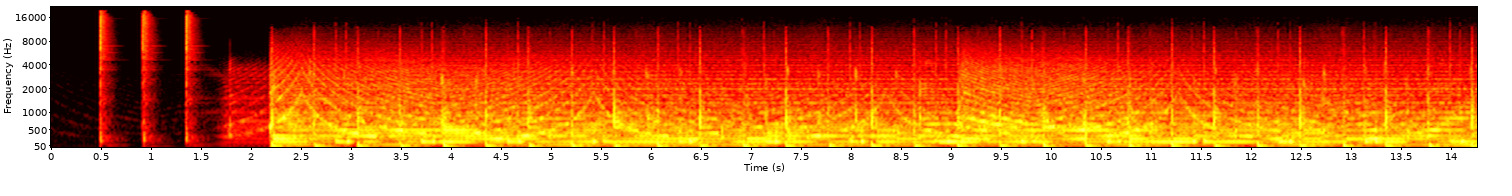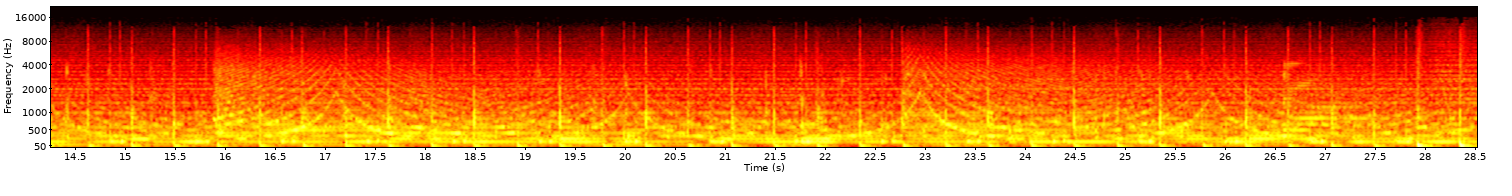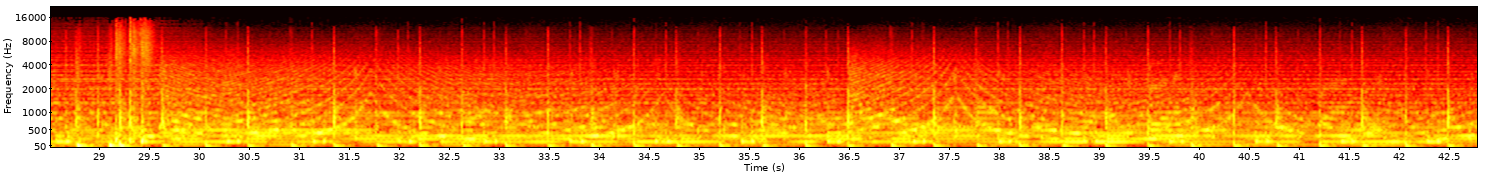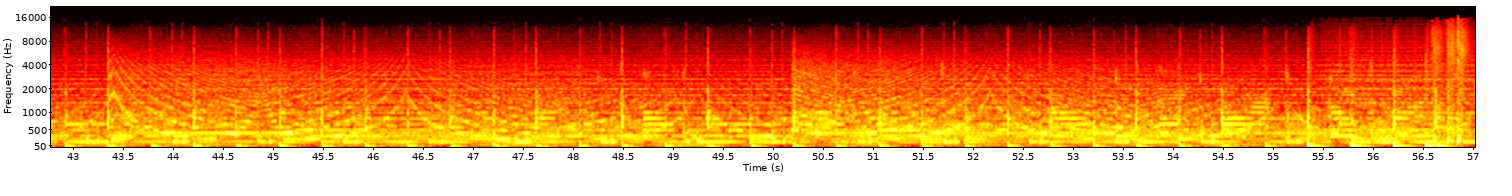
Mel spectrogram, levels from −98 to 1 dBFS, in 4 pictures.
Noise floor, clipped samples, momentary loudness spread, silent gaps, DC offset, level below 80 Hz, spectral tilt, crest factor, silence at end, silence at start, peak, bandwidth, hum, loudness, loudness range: -46 dBFS; under 0.1%; 5 LU; none; under 0.1%; -26 dBFS; -6.5 dB/octave; 18 dB; 0 s; 0.45 s; 0 dBFS; 16 kHz; none; -20 LUFS; 3 LU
